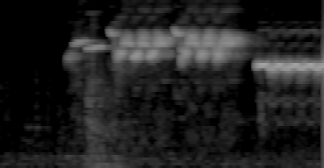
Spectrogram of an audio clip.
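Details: Asian lark singing: a high trilled phrase near the top of the range, then a buzzy rapid trill and a sustained whistled note, loud and clear with no other sounds.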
